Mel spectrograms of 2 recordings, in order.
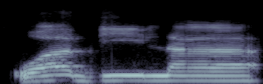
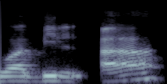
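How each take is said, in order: First: The l runs straight into a, no glottal stop. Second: A clear glottal stop separates l from a. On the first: The hamza's vowel has moved onto the consonant before it. "wabila bukan lagi bunyi wabil a" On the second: The hamza is kept and pronounced in full. "Bagi Hafs kita baca jelas bunyi hamzah"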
